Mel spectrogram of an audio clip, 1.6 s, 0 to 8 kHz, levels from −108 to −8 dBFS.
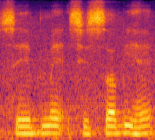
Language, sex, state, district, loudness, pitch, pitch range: Hindi, male, Uttar Pradesh, Shamli, -16 LUFS, 150 Hz, 150-155 Hz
